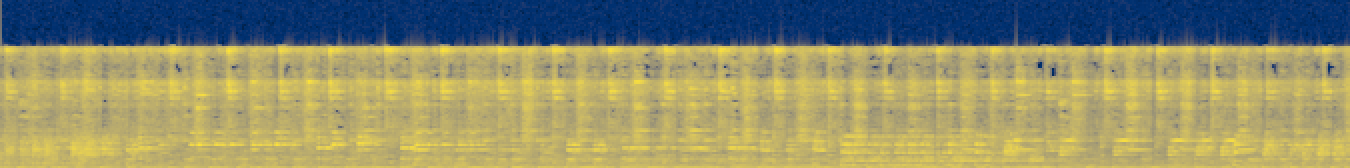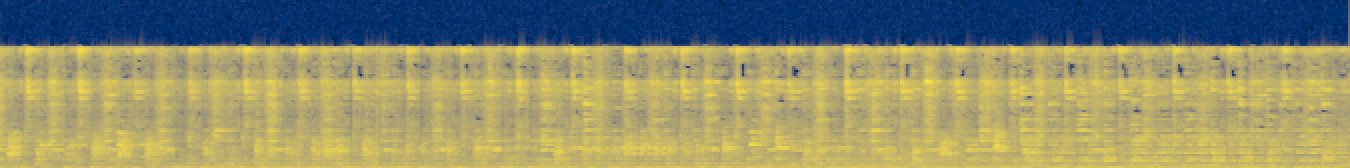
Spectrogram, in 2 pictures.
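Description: Steelband playing live: many steel pans sounding quick melodic notes over drums keeping a steady, driving beat.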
